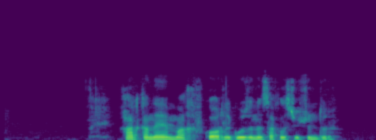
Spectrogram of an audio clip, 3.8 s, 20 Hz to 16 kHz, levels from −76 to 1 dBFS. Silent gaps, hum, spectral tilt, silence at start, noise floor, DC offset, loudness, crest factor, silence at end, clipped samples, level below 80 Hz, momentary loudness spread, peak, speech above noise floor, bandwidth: none; none; -7 dB/octave; 1.25 s; -67 dBFS; under 0.1%; -20 LUFS; 18 dB; 0.4 s; under 0.1%; -54 dBFS; 8 LU; -2 dBFS; 48 dB; 7.4 kHz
